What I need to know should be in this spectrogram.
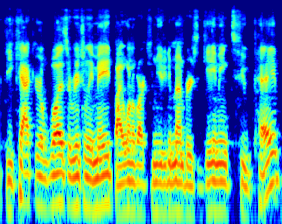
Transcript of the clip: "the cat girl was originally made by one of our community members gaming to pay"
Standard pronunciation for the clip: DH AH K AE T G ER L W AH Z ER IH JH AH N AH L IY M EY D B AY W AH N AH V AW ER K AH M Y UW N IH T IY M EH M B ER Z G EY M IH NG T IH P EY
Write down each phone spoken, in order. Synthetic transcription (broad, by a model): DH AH K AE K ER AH W AH Z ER IH JH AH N L IY M EY D B AY W AH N AH V AW ER K M Y UW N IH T IY M EH M B ER Z G EY M IH NG T IH P EY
